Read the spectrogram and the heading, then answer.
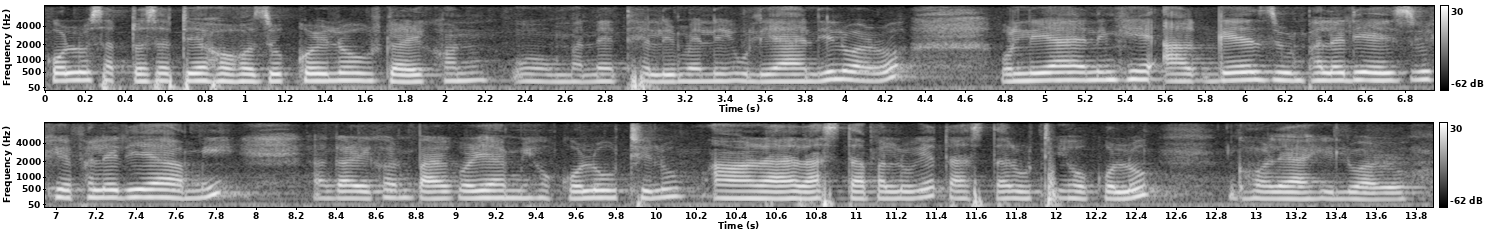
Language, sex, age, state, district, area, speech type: Assamese, female, 18-30, Assam, Lakhimpur, rural, spontaneous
